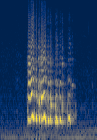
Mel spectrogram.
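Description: A turkey gives a single rapid, rattling gobble, a gurgling burst about a second long, over a faint low hum.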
